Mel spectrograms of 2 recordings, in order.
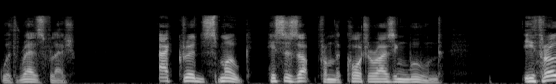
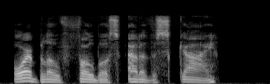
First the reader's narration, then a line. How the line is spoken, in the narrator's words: Holiday mutters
